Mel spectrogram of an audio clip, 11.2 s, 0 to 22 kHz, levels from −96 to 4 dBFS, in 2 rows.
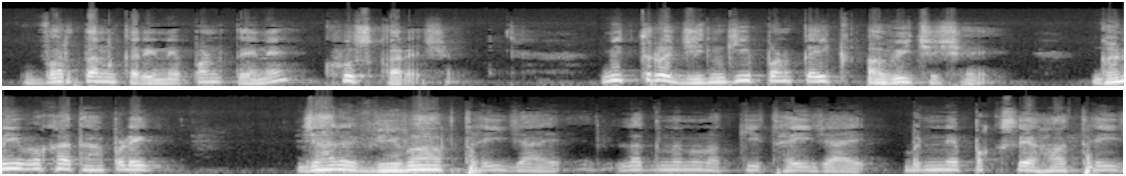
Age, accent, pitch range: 30-49, native, 115-155 Hz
